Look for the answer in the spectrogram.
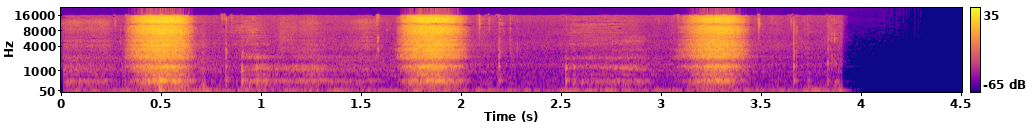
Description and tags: sniff cup
This is the sound of someone sniffing an empty cup.
empty, cup, sniff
